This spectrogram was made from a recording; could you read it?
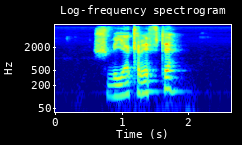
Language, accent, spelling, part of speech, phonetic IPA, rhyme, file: German, Austria, Schwerkräfte, noun, [ˈʃveːɐ̯ˌkʁɛftə], -eːɐ̯kʁɛftə, De-at-Schwerkräfte.ogg
- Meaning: nominative/accusative/genitive plural of Schwerkraft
